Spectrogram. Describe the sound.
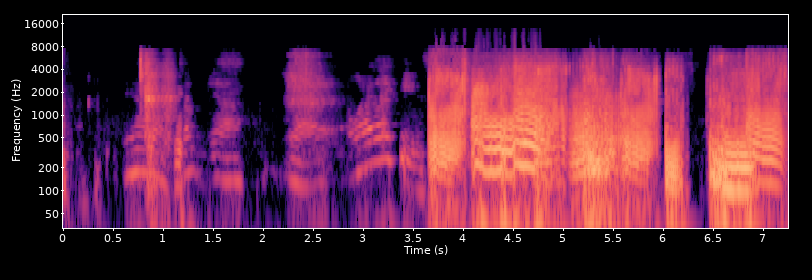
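A few short sputtering fart sounds give way to a long, loud run of rippling, blaring farts, broken by a couple of brief pauses.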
